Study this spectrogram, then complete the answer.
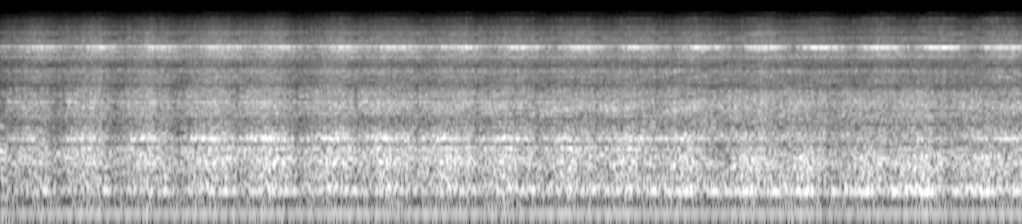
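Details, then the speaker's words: Steady, unbroken hiss-and-whine from a bench brake lathe cutter working evenly all the way around a spinning brake rotor: consistent, normal cut; a skipping sound would mean the cut is not deep enough. "what's good is you can hear a consistent cut going clear around if it was skipping you're you're not deep enough"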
